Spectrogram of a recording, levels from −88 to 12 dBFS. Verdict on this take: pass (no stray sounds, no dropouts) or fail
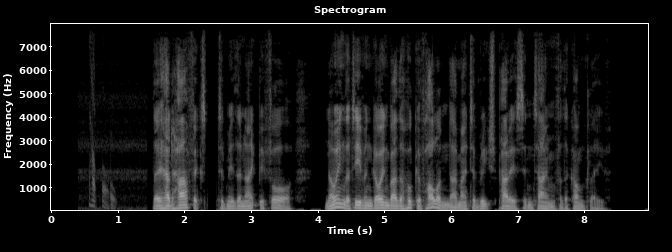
fail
